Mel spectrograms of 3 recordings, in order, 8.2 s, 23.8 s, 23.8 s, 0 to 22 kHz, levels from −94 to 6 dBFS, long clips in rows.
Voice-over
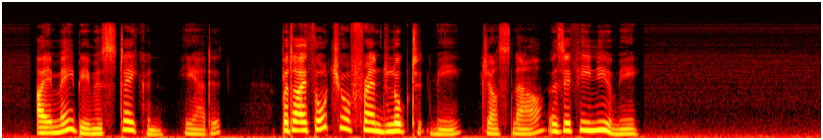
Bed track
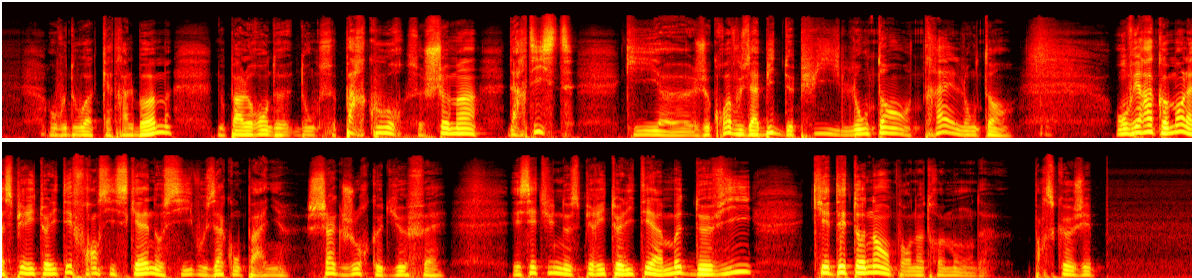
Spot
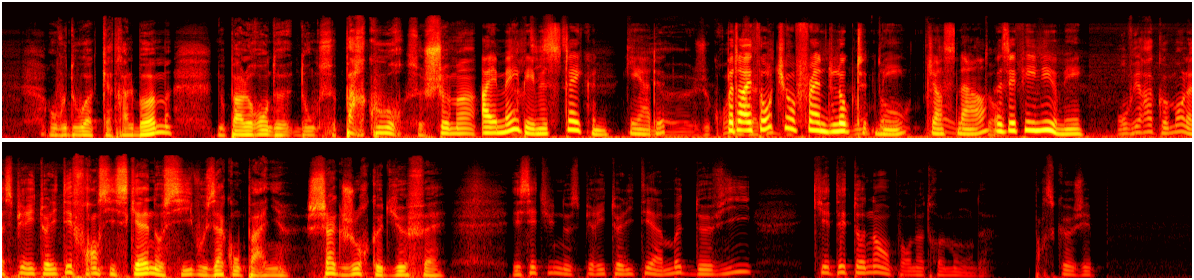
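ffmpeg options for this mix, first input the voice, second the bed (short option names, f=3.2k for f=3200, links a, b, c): -filter_complex "[0:a]adelay=4450,volume=0.5dB[a];[1:a]volume=11.5dB,afade=t=out:st=4.29:d=0.55:silence=0.141254,afade=t=in:st=11.61:d=1.2:silence=0.158489,afade=t=out:st=15.72:d=1.67:silence=0.11885[b];[a][b]amix=inputs=2:normalize=0"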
